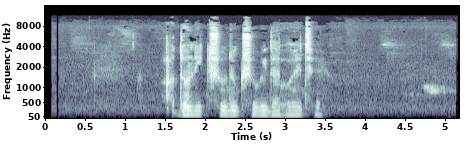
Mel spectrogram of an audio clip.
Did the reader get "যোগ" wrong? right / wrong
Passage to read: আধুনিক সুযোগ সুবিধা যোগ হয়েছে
wrong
